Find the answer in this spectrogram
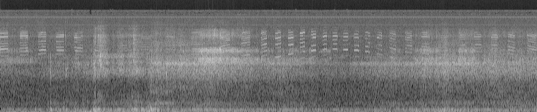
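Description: Paragliding variometer beeping in a rapid run of short high beeps, the signal that the glider is climbing in lift, over a steady rumble of wind on the microphone.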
